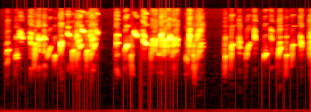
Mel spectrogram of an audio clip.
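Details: Goldfinch, subspecies parva, singing strongly with a tumbling, unbroken jumble of high, quick chirps, slurred tweets and short twitters, barely pausing; a slight low-pitched hum sits in the background.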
